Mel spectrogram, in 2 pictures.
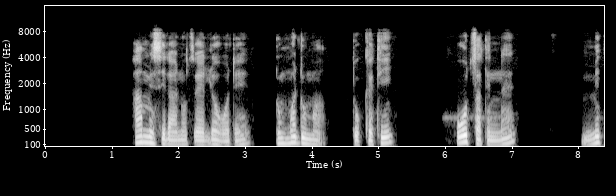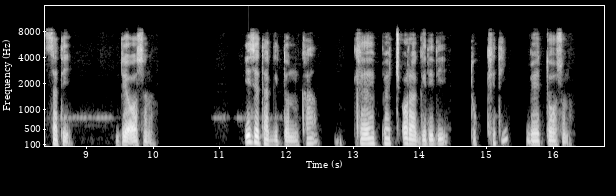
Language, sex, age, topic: Gamo, male, 25-35, agriculture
